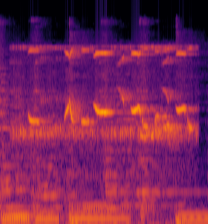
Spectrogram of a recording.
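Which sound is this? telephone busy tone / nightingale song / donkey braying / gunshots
nightingale song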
